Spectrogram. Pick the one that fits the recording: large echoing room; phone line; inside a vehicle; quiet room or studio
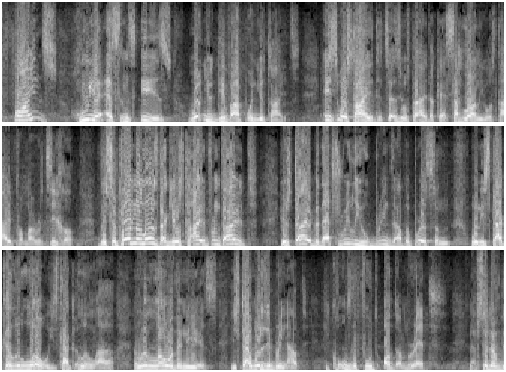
large echoing room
